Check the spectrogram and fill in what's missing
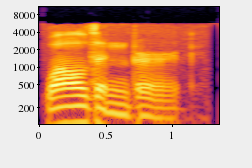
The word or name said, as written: Waldenburg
